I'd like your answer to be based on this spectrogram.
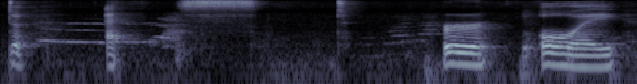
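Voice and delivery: each sound of destroy said slowly apart; slowed sounding out. Shown as a demonstration. Teacher sounding out destroy slowly for pupils. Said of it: "slow down a little bit with this one".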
